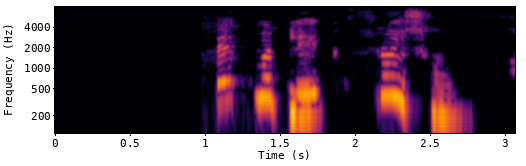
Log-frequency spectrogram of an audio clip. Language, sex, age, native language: Icelandic, female, 40-49, Icelandic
